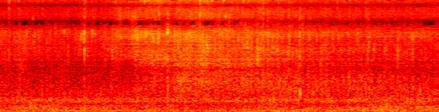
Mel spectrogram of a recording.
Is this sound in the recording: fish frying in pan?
yes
